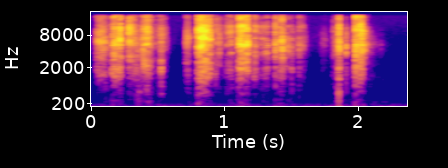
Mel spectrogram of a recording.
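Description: Paper rustles and tears as a mailed credit card offer envelope is opened: a rapid series of crisp, scratchy bursts, fairly quiet and with no talk.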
